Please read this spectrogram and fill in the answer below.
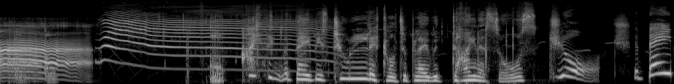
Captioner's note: bawls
